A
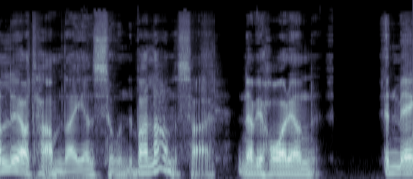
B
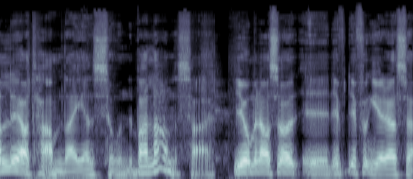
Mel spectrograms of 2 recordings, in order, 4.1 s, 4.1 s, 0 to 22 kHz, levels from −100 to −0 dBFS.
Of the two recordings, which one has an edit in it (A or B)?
B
